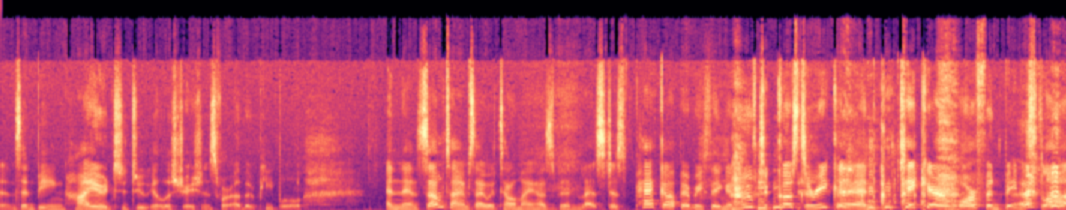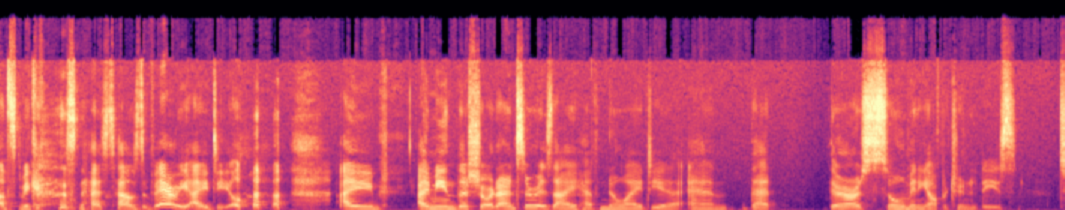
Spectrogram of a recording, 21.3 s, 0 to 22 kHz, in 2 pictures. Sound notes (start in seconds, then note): 13.0 laughter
